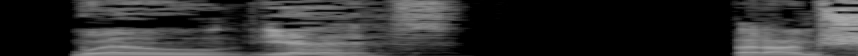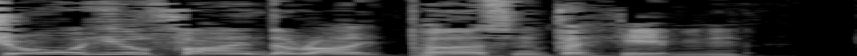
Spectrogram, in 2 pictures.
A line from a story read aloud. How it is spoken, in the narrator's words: Carrot added cheerfully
